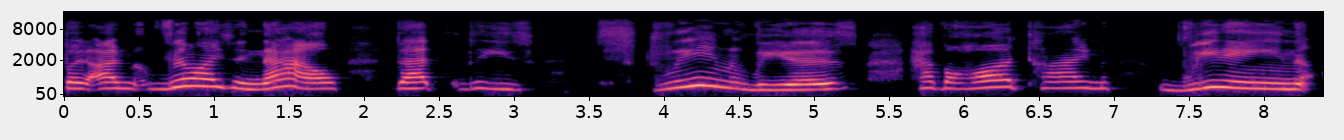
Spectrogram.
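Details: Dysarthria in an adult who has lived over 30 years with cerebral palsy, speaking conversationally during a podcast interview.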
